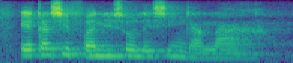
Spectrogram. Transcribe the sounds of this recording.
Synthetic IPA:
ɛkaʃifanisɔleʃiŋɡʱalaːɔ

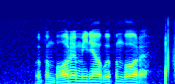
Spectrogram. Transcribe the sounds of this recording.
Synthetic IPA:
ʔuəpənbɑːɾəmiːdiɑuəpənbɑːɾə̰

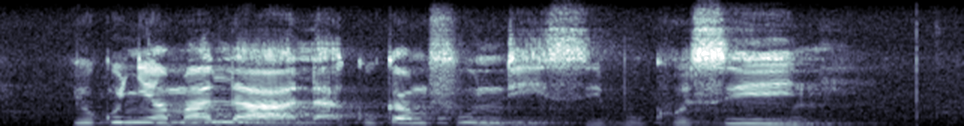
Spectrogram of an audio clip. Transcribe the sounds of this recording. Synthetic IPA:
jok̬ʼuɲamalalak̬ʼukʼaɱ̩fundʱisiɓukʰosiːni

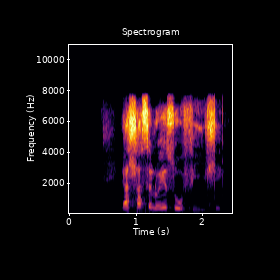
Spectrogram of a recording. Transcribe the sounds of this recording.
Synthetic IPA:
jaɬasɛlɔɛsofiːɬɛ

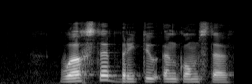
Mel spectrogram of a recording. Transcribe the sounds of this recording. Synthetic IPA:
ɦuəχstəbrituʔəŋkɔmstə

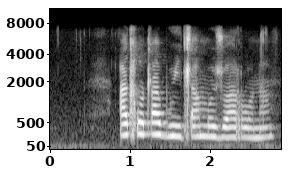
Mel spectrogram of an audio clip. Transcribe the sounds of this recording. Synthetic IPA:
at͡ɬʼʊt͡ɬʼabʊit͡ɬʼamʊʒwarɔːna

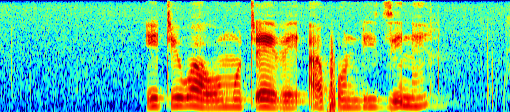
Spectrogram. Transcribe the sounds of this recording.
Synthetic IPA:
itʼiwaɦɔmutʼɛβɛʔa̰ɸondid͡zḭːnɛ

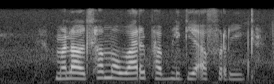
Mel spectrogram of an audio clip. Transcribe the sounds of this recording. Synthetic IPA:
mʊlaʊt͡ɬʰɔmɔwaɾɪpʰabulikijaʔafʊriːkʼḁ

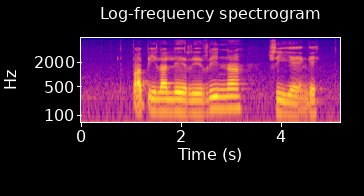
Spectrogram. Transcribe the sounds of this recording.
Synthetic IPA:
pʼa̰pʼilaleririna | ʂijɛːŋɡɛ

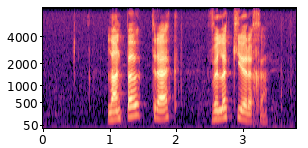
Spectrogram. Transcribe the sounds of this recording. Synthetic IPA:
lɐnt̚bəwtɾæk | vələkyəɾəχə

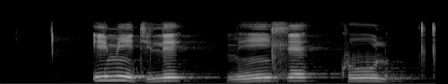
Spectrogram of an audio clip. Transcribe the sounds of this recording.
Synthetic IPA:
imitʰilemiɬɛkʰuːlu

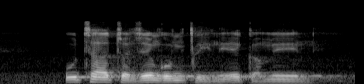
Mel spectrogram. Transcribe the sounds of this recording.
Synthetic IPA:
utʰatʰwand͡ʒʱɛŋɡʱom̩ɡ͡ǀʱiniɛɡ̥ʱameːni

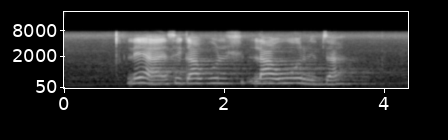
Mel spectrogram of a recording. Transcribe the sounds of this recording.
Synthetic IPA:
lɪɦasikʼaβulawurid͡za

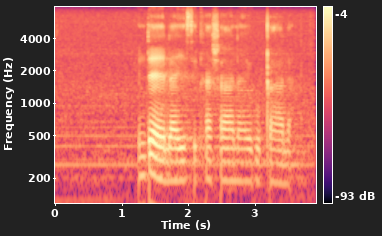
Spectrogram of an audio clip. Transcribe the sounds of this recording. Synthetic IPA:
intʼɛlajesikʰaʃanajok̬uǃaːla

